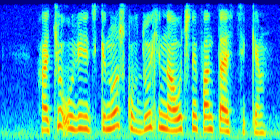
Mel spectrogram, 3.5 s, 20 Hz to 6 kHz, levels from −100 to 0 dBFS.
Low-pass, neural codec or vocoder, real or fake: 5.4 kHz; none; real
